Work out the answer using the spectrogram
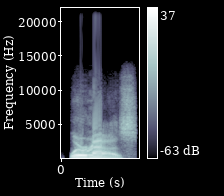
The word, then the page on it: whereas: American English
